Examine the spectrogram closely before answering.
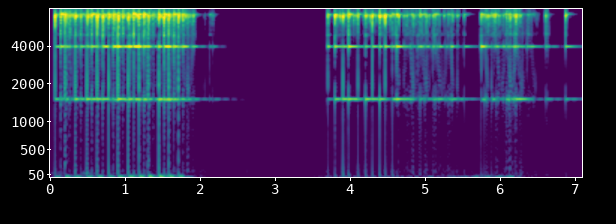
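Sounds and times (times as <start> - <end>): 
bell: 0.0 - 2.3, 3.7 - 7.0.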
